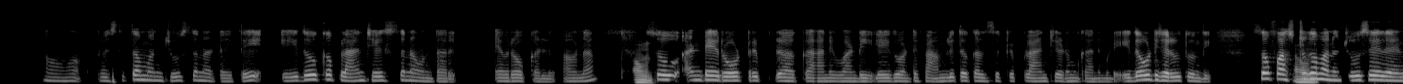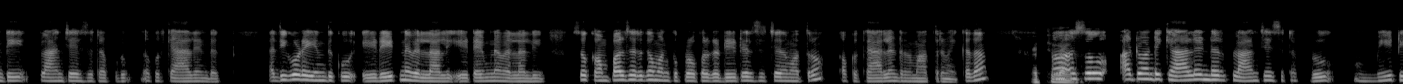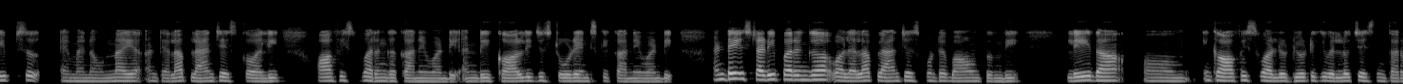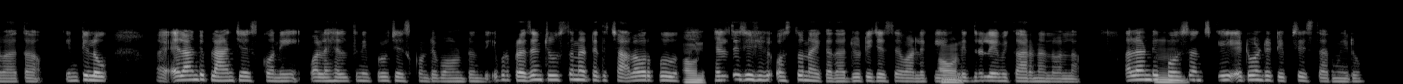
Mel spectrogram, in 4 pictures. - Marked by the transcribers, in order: in English: "ప్లాన్"; in English: "సో"; in English: "రోడ్ ట్రిప్"; in English: "ఫ్యామిలీతో"; in English: "ట్రిప్ ప్లాన్"; in English: "సో"; in English: "ప్లాన్"; in English: "డేట్‌న"; in English: "సో, కంపల్సరీ"; in English: "ప్రాపర్‌గా డీటెయిల్స్"; in English: "సో"; in English: "ప్లాన్"; in English: "టిప్స్"; in English: "ప్లాన్"; in English: "ఆఫీస్"; in English: "కాలేజ్ స్టూడెంట్స్‌కి"; in English: "స్టడీ"; in English: "ప్లాన్"; in English: "ఆఫీస్"; in English: "డ్యూటీకి"; in English: "ప్లాన్"; in English: "హెల్త్‌ని ఇంప్రూవ్"; in English: "ప్రెజెంట్"; in English: "హెల్త్ ఇష్యూస్"; in English: "డ్యూటీ"; in English: "పర్సన్స్‌కి"; in English: "టిప్స్"
- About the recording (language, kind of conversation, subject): Telugu, podcast, క్యాలెండర్‌ని ప్లాన్ చేయడంలో మీ చిట్కాలు ఏమిటి?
